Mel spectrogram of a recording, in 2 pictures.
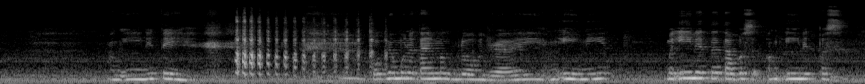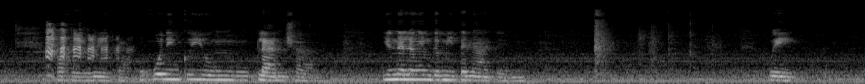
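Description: A young woman talks close by, calmly and with animation.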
